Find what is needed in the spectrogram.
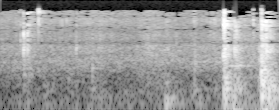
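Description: Footsteps crunching on icy, snow-covered ground, with a couple of louder steps near the end.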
